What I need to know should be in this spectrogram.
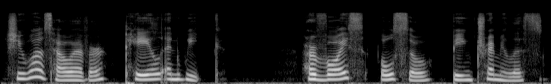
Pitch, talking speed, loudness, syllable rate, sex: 225 Hz, 120 wpm, -18 LUFS, 4.1 syllables/s, female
